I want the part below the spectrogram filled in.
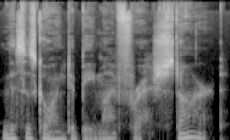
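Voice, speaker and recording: A man playing a smug, teasing, telepathic young male classmate in an ASMR roleplay, with a husky, breathy, often whispered voice. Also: medium pitch, fairly even intonation, full character voice. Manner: smug, teasing, drawn-out knowing remarks.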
